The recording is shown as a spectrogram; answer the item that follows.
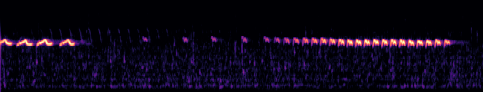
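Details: Woodlark delivering a short warbled trill, a few spaced soft notes, then an accelerating, crescendoing series of identical liquid notes merging into a fast trill.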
